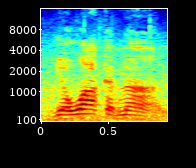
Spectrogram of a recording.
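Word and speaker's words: יוחנן: that that's the spirit yaka yakanan yeah it's how you say it in the ancient hebrew song yowakanan oh wow okay i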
